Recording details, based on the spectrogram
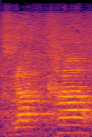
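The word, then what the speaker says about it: בְּרָכָה: 이 히브리어로 복이라고 하는 단어가 베라카입니다. 이 베에서 에 발음이 워낙 짧은 말이기 때문에 어떤 사람들은 브라카라고도 이야기하는데요. 가끔씩 동네 가보면 이 동네는 없군요. 방배동에는 브라카 어학원이라는 곳이 있어요.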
